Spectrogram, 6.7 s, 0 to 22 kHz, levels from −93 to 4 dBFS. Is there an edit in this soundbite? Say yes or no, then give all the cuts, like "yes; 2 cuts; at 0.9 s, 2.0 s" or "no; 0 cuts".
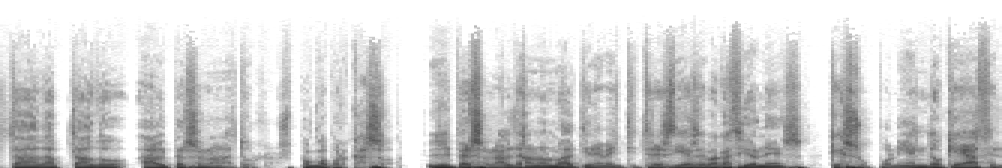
yes; 2 cuts; at 3.5 s, 5.5 s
